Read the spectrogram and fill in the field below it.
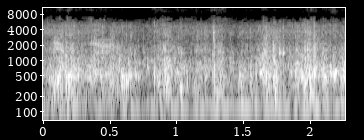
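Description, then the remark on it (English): Horses, including the masked man's horse Silver and Tonto's horse, splash across the shallow waters of the Rio Grande, a steady churning of water with irregular sloshing bursts that stays fairly loud throughout, with no voices. “The masked man and Tonto forded the river.”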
